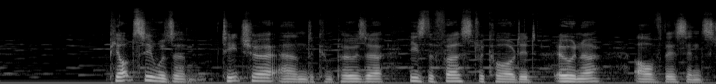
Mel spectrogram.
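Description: Mains hum runs throughout the audio: a steady 60 Hz tone sitting roughly 25 dB below the signal, coupled in from the power line through a ground loop or nearby transformer.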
